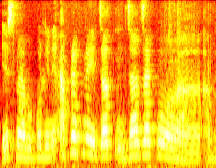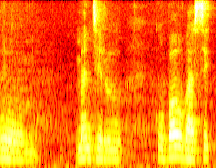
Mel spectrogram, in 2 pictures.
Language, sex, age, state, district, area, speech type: Nepali, female, 30-45, West Bengal, Darjeeling, rural, spontaneous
